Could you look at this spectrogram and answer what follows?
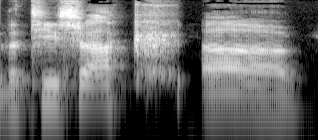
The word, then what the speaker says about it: Taoiseach: I think here's my attempt at pronunciation. The Taoiseach. – Yes. Yeah. Very good.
